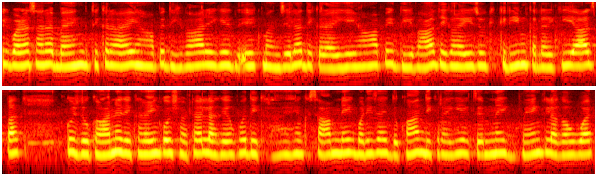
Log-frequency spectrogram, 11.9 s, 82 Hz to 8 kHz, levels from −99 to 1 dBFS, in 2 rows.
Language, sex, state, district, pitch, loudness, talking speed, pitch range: Hindi, female, Uttar Pradesh, Budaun, 255 Hz, -27 LUFS, 260 wpm, 245-260 Hz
